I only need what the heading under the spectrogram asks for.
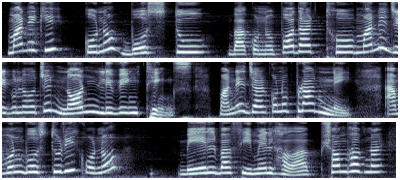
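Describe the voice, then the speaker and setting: A woman's voice: sits high, very animated, moderate pace. A woman teaching English grammar, asking and answering her own questions and spelling words out letter by letter. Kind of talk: explaining grammar with examples.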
